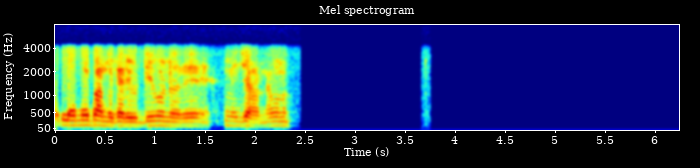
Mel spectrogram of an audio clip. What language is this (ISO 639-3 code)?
doi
